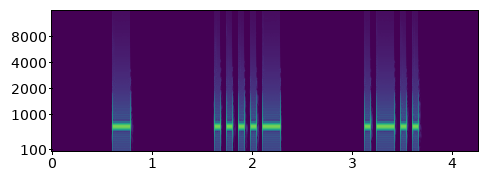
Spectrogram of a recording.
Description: Morse code, heard as a keyed tone, about 20 wpm, spaced as for 8 wpm, 690 Hz. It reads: T4L
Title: 087 Lesson 15e - Number 5 - Three Characters 20wpm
